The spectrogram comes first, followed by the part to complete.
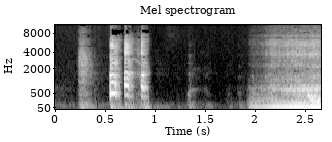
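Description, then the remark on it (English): Recorded snoring from a sleeping spouse: a few short, raspy snorts, a pause, then one long, rumbling inhaled snore that grows louder and coarser to the end. No one speaks. “I know it's only snoring, but I feel bad.”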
